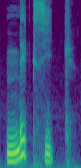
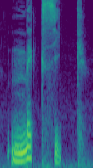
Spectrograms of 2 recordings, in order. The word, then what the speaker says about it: Mexique: Le Mexique, le Mexique. Mexique. It's really the X, huh? Le Mexique. And then remember this Q-U-E, it's only K-K.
